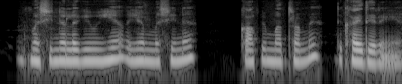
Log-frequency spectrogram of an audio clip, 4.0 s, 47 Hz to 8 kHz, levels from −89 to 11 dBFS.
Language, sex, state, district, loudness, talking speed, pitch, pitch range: Hindi, female, West Bengal, Purulia, -28 LUFS, 195 wpm, 195 Hz, 190-205 Hz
